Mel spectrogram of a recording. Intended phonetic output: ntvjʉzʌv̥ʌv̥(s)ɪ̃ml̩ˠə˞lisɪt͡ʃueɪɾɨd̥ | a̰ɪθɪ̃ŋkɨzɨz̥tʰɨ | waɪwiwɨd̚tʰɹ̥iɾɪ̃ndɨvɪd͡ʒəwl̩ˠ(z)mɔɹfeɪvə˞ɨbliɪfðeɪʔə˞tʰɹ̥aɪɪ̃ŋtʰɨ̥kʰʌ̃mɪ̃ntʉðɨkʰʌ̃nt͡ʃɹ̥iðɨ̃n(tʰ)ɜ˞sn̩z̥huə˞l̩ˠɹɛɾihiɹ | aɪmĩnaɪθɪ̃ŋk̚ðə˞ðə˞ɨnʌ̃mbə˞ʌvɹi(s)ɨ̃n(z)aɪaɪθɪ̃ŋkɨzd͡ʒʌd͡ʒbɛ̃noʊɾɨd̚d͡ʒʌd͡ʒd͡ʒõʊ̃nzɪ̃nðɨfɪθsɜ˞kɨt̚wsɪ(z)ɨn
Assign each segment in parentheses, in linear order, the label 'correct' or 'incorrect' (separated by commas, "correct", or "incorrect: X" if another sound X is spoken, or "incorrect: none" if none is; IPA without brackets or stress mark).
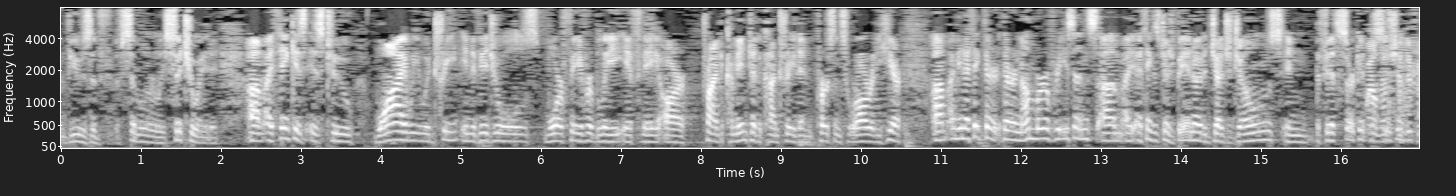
correct, correct, incorrect: pʰ, incorrect: z, correct, incorrect: ʒ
